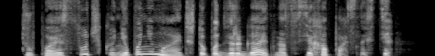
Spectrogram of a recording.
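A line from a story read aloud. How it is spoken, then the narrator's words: Thin lady hissing. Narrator (Russian): шипела сухопарая дама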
